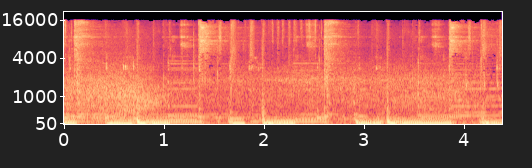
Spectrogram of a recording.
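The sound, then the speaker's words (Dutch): Road noise from a car driving over rougher asphalt just after crossing into Germany: a loud, continuous low rumble broken by repeated thumps and shifts in texture as the tyres meet the uneven surface. “Misschien merkte de luisteraar al aan het omgevingsgeluid, want het asfalt wordt iets minder. Maar we rijden net Duitsland in, Kevin.”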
